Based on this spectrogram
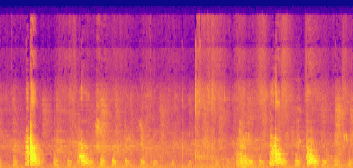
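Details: Pair of Irani teetar partridges calling: rough bursts with falling notes come at irregular intervals, separated by rows of short soft chirps, over a steady background hiss.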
